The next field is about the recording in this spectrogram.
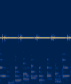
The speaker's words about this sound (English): In offices across major cities, workers were being evacuated due to smoke alarms triggered.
